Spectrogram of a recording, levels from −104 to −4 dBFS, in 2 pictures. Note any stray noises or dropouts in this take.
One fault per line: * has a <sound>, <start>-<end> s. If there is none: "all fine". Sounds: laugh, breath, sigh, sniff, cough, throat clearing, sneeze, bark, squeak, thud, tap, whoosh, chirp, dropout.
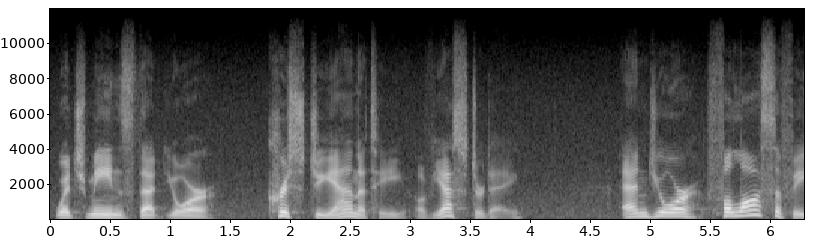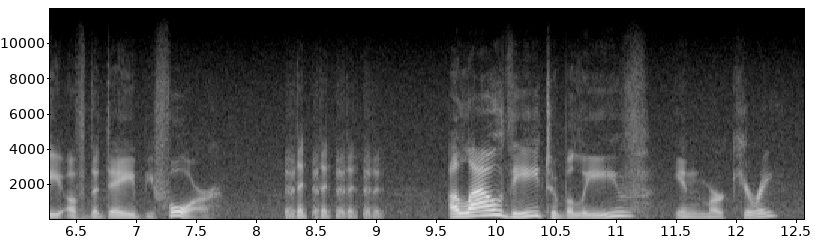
* has a laugh, 8.2-9.1 s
